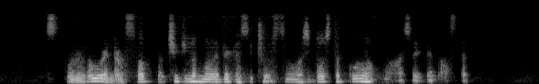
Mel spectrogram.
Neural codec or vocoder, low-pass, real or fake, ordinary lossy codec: codec, 44.1 kHz, 0.9 kbps, DAC; 10.8 kHz; fake; MP3, 96 kbps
